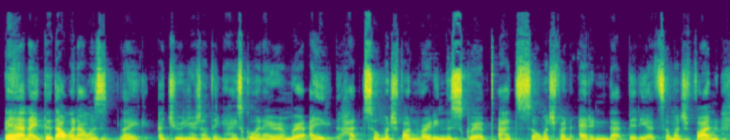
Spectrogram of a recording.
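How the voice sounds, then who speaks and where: A woman's voice: mid-range voice, level tone, racing, few pauses, darkish tone. A young adult woman telling a personal story in a casual vlog, chatty, with many fillers and restarts. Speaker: vlogger.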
